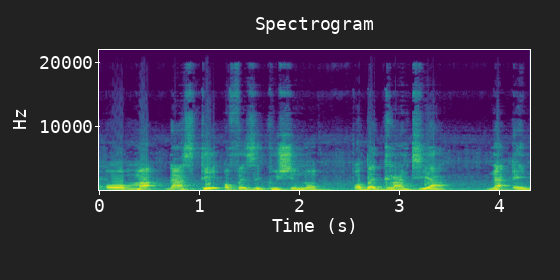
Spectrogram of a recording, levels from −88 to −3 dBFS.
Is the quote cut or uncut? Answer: uncut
